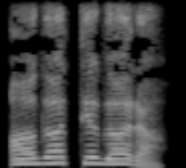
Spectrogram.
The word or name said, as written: ಆಗಾತ್ಯಗಾರ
